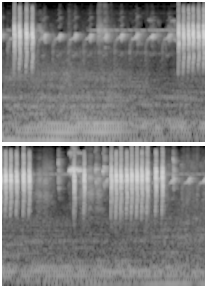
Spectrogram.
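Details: Fighting Eurasian tree sparrows, used as training audio for other birds: bursts of eight to ten quick, piercing high chirps, separated by softer short ticking notes.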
